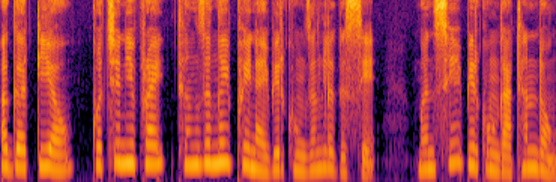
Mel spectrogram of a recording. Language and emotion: Bodo, neutral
